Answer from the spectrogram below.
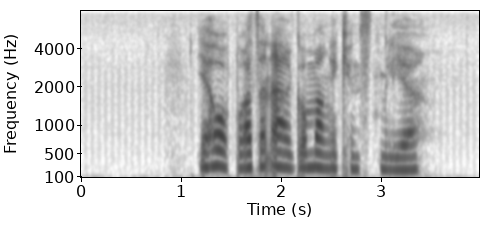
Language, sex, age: Norwegian, female, 22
